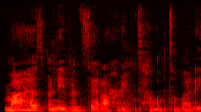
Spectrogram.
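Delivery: ordinary delivery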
